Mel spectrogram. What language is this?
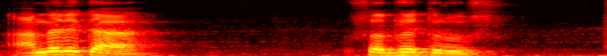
Odia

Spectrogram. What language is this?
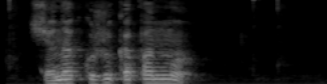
Mari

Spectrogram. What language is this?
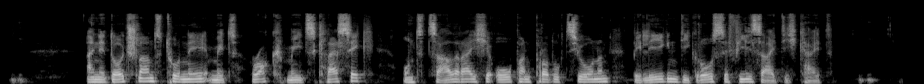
German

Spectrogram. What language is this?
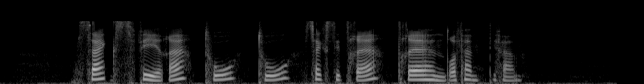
Norwegian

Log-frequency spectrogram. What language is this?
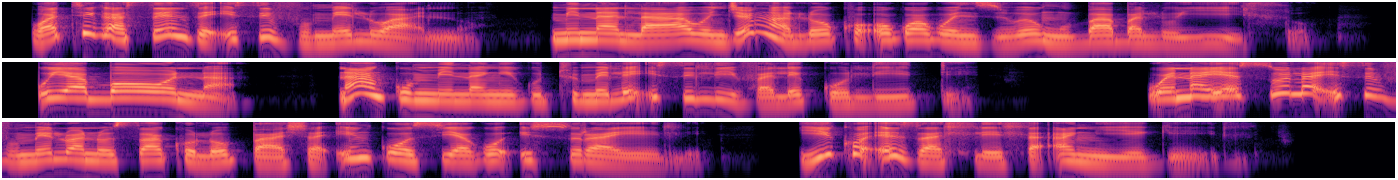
North Ndebele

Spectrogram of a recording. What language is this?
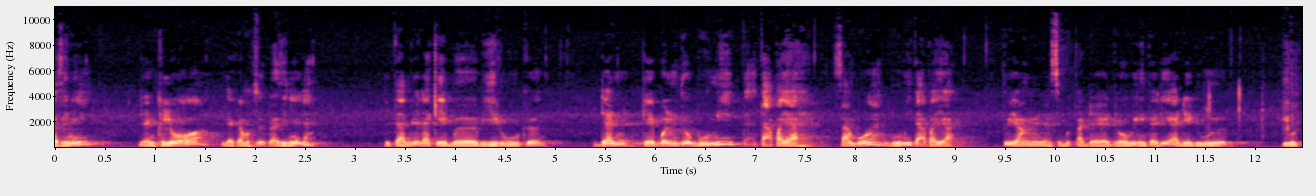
Malay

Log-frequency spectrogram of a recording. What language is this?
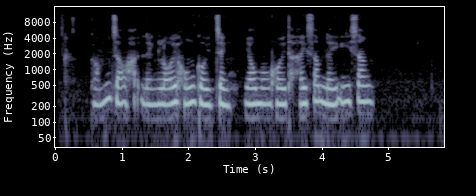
Cantonese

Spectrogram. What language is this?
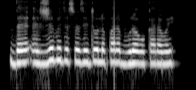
Pashto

